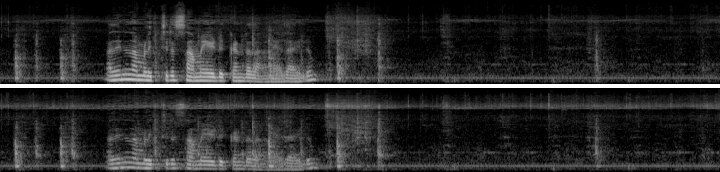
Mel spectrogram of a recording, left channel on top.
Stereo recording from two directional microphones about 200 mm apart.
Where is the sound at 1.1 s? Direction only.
55° left (ahead or behind).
